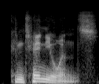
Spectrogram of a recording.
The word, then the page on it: continuance: American English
